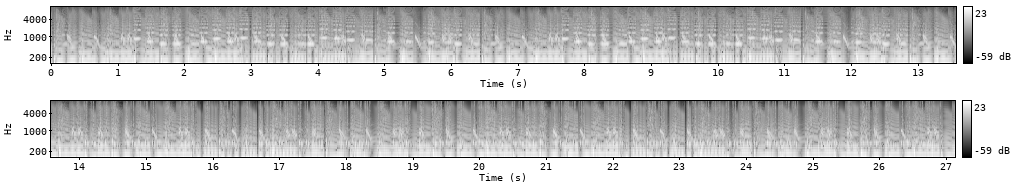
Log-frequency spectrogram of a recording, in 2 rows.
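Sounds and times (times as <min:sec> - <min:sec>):
chiptune music on a SID CSG8580R5 chip: 0:00.0 - 0:27.0.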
